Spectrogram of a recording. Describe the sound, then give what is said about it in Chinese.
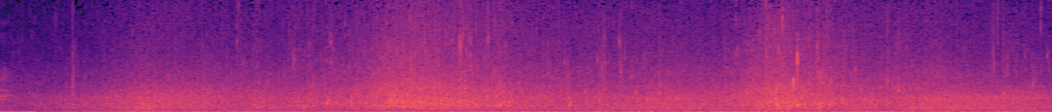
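Small waves wash over a beach with a steady hiss of churning seawater swirling and flowing between rocks, and two gentle swells rise and fall about four seconds apart. No voices are present. “这个沙滩的声音有小的浪。有海水在岩石之间涡流转动、流动的呃声音，也还有比较大的沙滩的浪。”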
